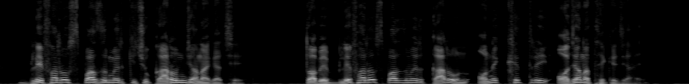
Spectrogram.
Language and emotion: Bengali, neutral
